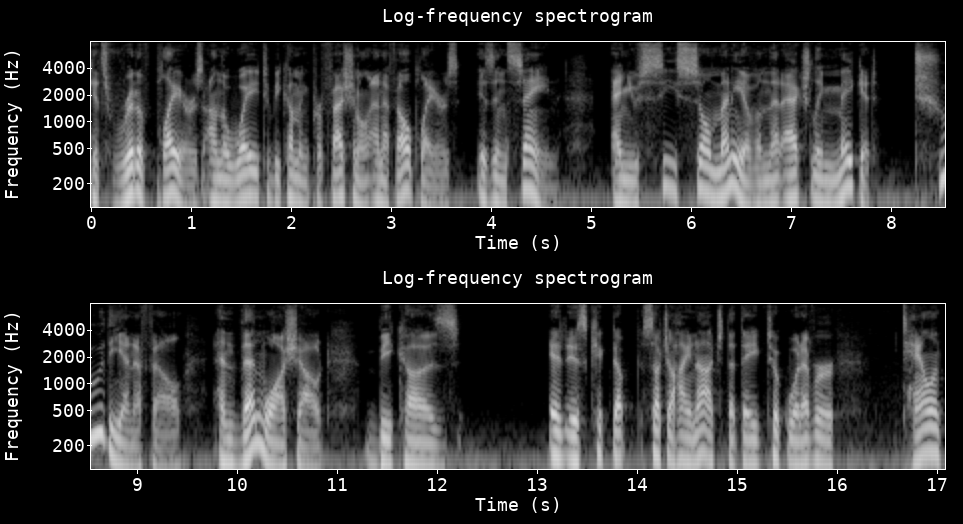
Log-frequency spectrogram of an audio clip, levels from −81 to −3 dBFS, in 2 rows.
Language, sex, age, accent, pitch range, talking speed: English, male, 30-49, American, 105-130 Hz, 160 wpm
